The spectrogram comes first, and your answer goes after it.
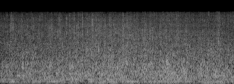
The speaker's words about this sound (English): A waterfall is tumbling out of the shattered brickwork of the main trunk sewer. The aorta of the entire sewage system has burst. Raw sewage is cascading down into the nullah 20 feet below.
